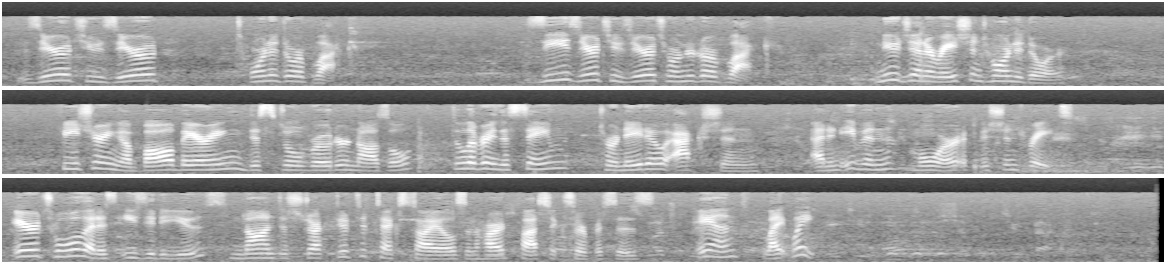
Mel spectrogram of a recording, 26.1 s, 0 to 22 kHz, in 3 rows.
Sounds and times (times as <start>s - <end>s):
Speech: 0.2s - 1.2s, 1.8s - 2.7s, 3.5s - 5.8s, 6.6s - 8.0s, 9.2s - 25.6s.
